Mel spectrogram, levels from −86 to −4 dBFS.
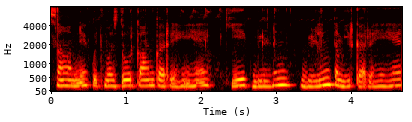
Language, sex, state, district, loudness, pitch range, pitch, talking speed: Urdu, female, Andhra Pradesh, Anantapur, -35 LUFS, 190-215 Hz, 205 Hz, 190 wpm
